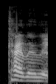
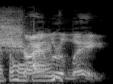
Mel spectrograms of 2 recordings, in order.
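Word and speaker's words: Chyler Leigh: Kyler Lee. – That's how you pronounce her name? – Yeah.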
